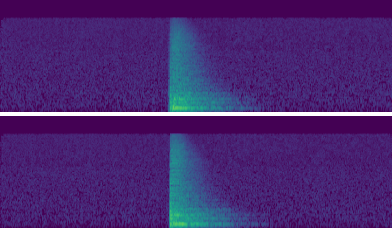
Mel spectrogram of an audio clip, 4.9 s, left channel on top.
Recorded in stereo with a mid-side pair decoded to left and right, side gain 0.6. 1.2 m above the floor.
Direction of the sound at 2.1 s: 40° right.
